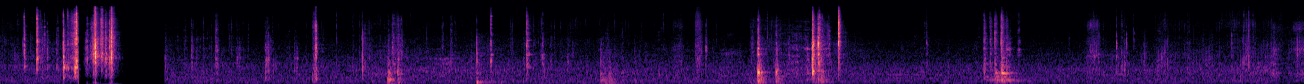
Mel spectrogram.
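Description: Plastic airsoft guns being set down on and lifted off a plastic wheelie-bin lid: scattered short clacks and knocks, with a few louder clusters.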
